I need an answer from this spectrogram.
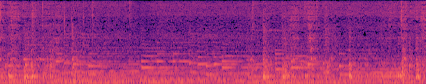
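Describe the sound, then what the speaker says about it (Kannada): Fenugreek and spices frying on a low flame in a pan give off a steady soft sizzle, punctuated by scraping stirs and occasional metallic clinks of a spoon against the pan. "ಸಣ್ಣ ಉರಿನಲ್ಲಿ ಫ್ರೈ ಮಾಡ್ಕೊಳ್ಳಿ, ಅದು ಸ್ಮೆಲ್ ಬರೋವರೆಗೂ ಫ್ರೈ ಮಾಡ್ಕೊಳ್ಳಿ"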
